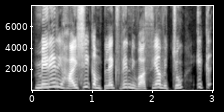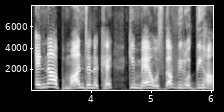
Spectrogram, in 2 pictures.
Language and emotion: Punjabi, angry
